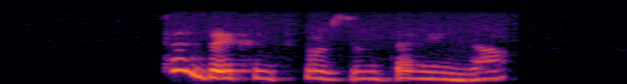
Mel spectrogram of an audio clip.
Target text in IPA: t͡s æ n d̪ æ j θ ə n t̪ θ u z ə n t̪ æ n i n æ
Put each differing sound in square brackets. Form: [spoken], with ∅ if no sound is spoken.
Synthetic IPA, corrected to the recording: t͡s æ n d̪ æ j θ ə n t̪ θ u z ə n t̪ æ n i n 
